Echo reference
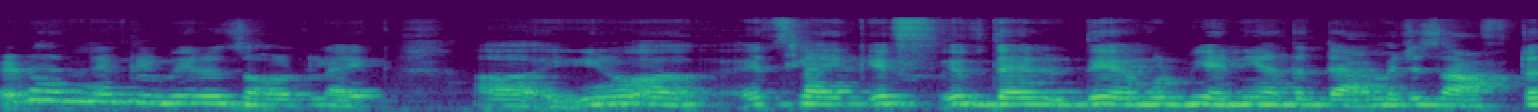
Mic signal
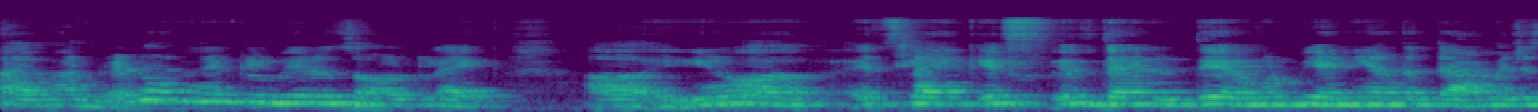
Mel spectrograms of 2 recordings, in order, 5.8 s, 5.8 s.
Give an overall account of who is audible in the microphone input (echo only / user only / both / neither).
echo only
